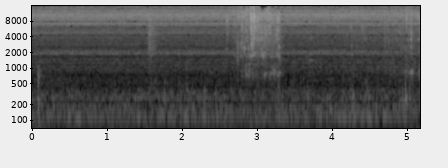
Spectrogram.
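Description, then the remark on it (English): Milk used for poaching fish, just brought to a boil and turned off, being poured carefully back into a jug so the fish stays behind: a soft, steady trickle of liquid with a brief, brighter splash partway through, then settling back to a quiet pour. No one speaks. “And then I'm going to pour the liquid back into the jug.”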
